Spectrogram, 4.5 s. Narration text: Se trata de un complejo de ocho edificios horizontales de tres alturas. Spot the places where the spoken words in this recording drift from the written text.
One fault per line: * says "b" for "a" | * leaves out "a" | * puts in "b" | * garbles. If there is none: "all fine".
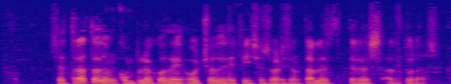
all fine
